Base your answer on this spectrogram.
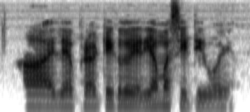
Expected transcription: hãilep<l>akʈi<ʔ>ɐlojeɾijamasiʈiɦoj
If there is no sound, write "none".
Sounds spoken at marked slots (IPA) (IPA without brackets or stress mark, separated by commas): ɾ, k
